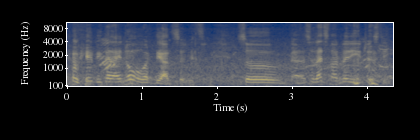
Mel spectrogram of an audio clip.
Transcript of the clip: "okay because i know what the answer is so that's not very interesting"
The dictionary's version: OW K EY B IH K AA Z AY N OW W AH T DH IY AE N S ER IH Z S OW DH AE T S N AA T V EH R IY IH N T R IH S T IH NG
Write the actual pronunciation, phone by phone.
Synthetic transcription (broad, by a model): OW K EY B IH K AA Z AY N OW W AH T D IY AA N S ER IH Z S OW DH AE T S N AA T V EH R IY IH N T R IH S T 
